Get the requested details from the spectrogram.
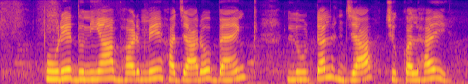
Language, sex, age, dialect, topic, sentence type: Magahi, female, 25-30, Southern, banking, statement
